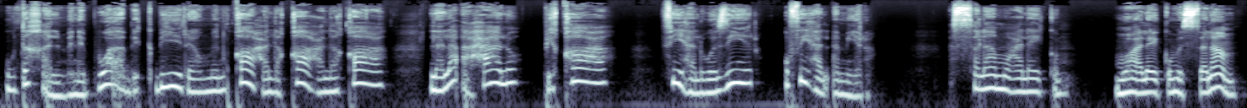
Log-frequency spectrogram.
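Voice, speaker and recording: A woman's voice: medium pitch, animated, moderate pace, darkish tone, breathy edge, dry recording, clean studio sound. A woman telling a folk tale, repeating words for effect. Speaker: storyteller.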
